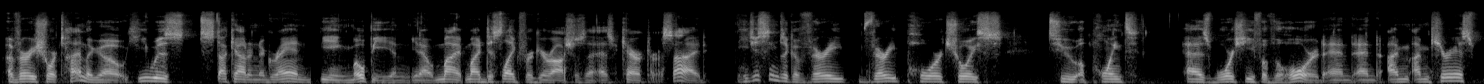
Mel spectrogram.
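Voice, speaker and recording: A man in a casual panel discussion, giving opinions while pausing and searching for words. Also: medium pitch, pushed and bright, dry recording. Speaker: podcast panelist.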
